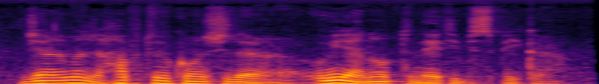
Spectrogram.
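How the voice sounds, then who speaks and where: Here is a man with a Japanese accent. His intonation is lively. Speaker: country manager of a tech company. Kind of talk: interview. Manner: halting.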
